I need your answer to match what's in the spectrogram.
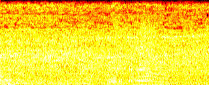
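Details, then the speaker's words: Cake chiller fan after repair (old wires replaced): low, steady, even hum with no rattle or squeal, much quieter than before the repair; fan now running normally. "Kung titingnan nyo, hindi na siya kasing ingay nung kanina. Tahimik na tahimik na."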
